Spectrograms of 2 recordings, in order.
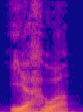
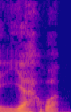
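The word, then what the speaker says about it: Yahweh: En général, le consensus, c'est que dans l'hébreu biblique ancien, ça se disait Yahwa, Yahwa, Yahwa. Donc le H au milieu était bel et bien prononcé Yahwa.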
